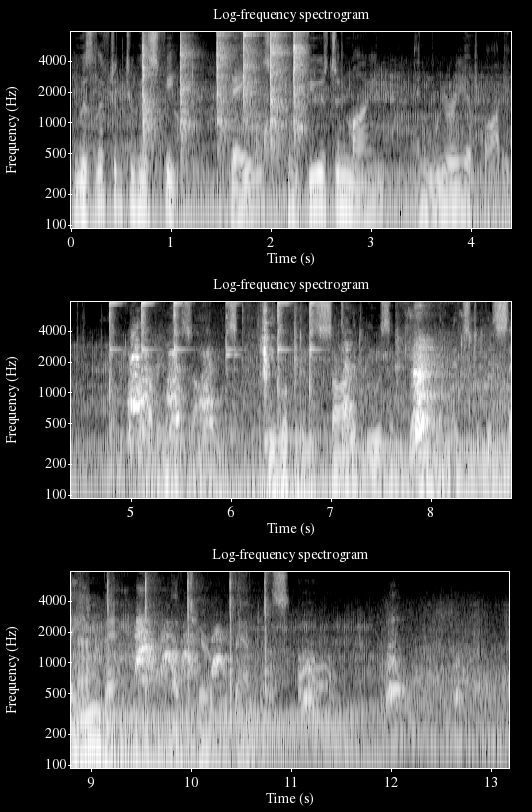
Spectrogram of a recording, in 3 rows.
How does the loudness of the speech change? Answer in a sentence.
The loudness of the speech stays about the same.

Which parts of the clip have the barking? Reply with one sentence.
The barking can be heard from 4.8 to 12.8 s.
